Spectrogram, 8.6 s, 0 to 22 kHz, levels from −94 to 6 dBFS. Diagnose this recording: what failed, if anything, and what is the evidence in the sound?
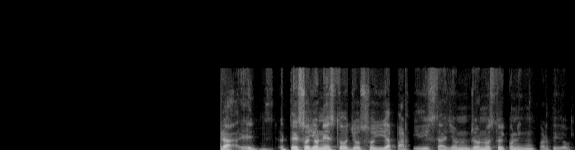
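Clipped start after a pause, at 2.94 to 3.32 s: after about 2.9 s of silence from the top of the clip, the speech starts abruptly, with roughly 375 ms of its opening missing. This points to the playback stage. The output device went idle during the silence and needed time to wake and lock again, so the first part of the speech was swallowed before audio resumed. Muted pauses in the background are not the issue here, since no speech is lost that way.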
